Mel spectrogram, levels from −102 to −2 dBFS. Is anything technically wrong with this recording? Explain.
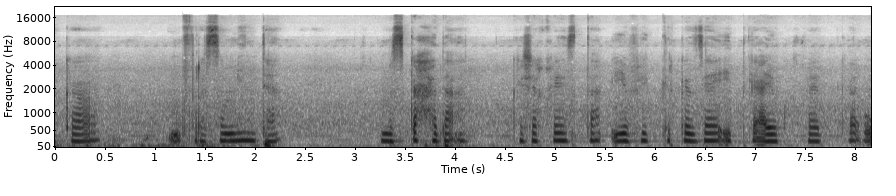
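No, I hear no technical faults anywhere in this speech recording.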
